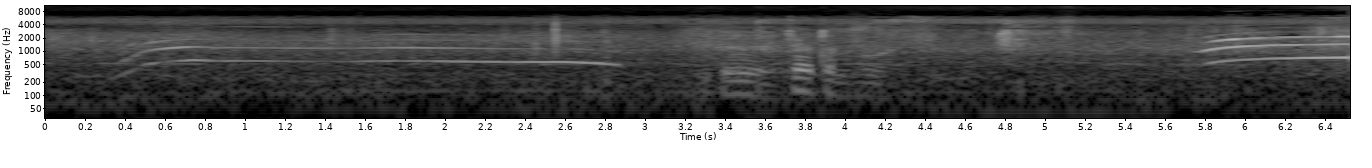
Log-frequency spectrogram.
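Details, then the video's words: Tabboush, a stray cat who goes down to the street and starts trouble with the neighbourhood cats, lets out a long, steady, drawn-out yowl of over two seconds. A second rising yowl begins near the end, over low background noise. "طبوش نزل للشارع وبلش مشاكل مع شباب الحي"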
